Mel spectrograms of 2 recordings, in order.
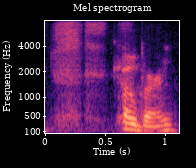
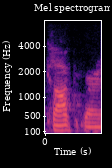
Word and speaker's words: Cockburn: i mean kofi cockburn coburn coburn oh really yeah it's not cockburn it's coburn but it's spelled cockburn correct it's absolutely it's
